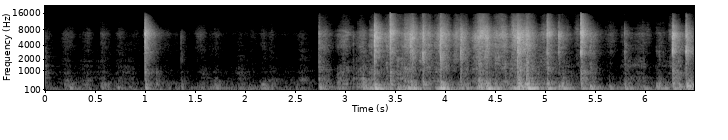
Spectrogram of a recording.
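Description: A plastic hanger used as a scraper, scraping soap scum off glazed ceramic shower tiles in a rapid series of short strokes, starting about three seconds in. A single sharp click sounds about a second in.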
